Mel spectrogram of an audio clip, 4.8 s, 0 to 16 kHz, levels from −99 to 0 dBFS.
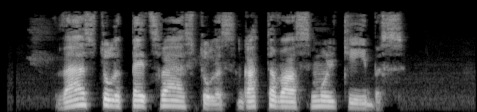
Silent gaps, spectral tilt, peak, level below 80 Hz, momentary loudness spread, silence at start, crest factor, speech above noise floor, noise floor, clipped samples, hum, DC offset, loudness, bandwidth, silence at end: none; -5 dB/octave; -4 dBFS; -66 dBFS; 9 LU; 0.6 s; 22 dB; 44 dB; -68 dBFS; under 0.1%; none; under 0.1%; -24 LUFS; 11.5 kHz; 0.75 s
